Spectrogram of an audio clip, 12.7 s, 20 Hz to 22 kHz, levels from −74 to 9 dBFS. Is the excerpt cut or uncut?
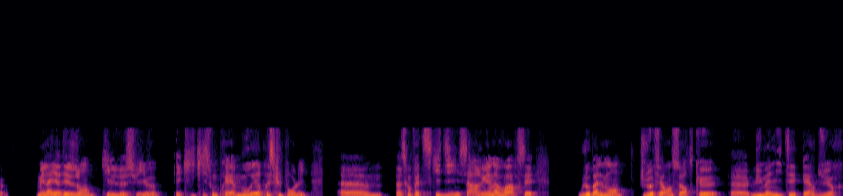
cut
